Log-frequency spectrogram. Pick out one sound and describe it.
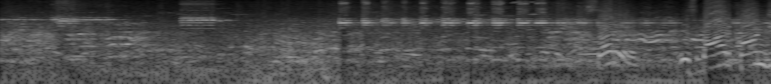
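Motorbike engines hum past on a busy street.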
